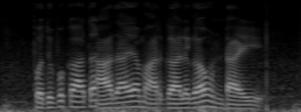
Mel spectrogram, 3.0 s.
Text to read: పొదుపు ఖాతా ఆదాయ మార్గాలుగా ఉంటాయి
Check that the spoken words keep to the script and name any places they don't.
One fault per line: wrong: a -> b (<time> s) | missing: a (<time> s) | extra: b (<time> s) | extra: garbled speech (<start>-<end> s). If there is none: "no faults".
no faults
